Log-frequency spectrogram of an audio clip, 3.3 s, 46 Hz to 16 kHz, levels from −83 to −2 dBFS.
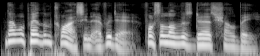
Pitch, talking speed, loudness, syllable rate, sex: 155 Hz, 295 wpm, -18 LUFS, 6.3 syllables/s, male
